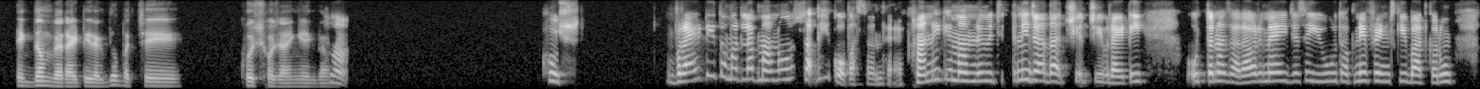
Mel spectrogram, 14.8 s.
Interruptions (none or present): none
